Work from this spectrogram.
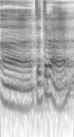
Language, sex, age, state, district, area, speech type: Sanskrit, male, 18-30, Tamil Nadu, Chennai, urban, spontaneous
